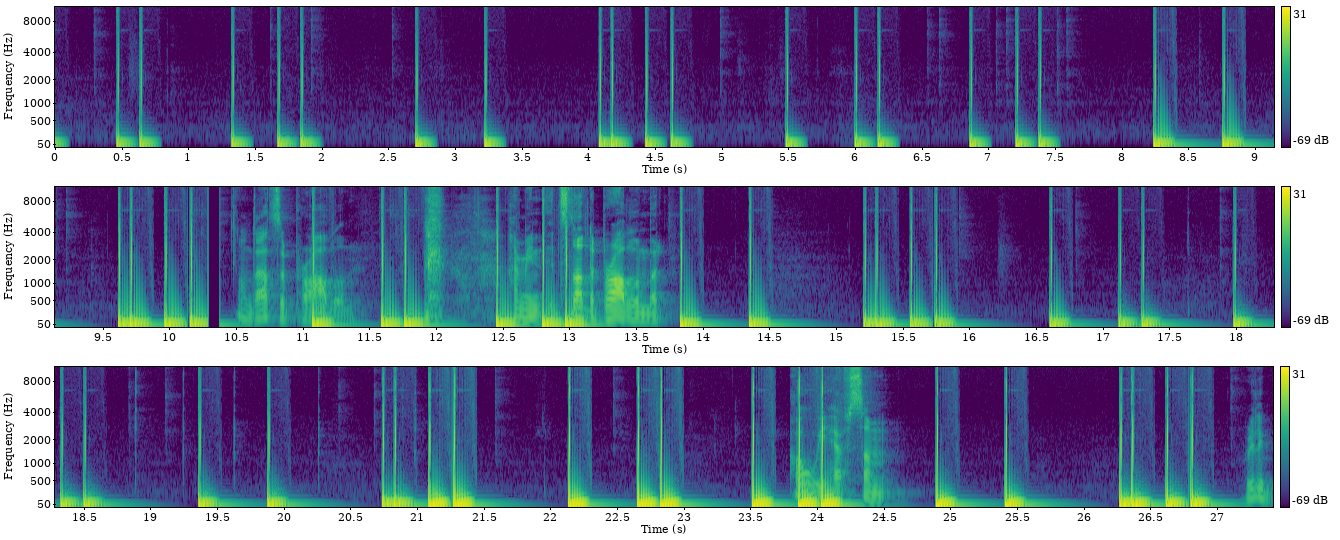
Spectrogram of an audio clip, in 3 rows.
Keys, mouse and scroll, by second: 0.5 click, 2.1-2.6 drag, 3.0-5.7 drag, 7.1 click, 7.6 click, 8.0 click, 9.7-11.0 drag, 12.0 click, 13.9 click, 14.9-16.6 drag, 17.3-18.5 drag, 19.3 click, 20.9-22.3 drag, 22.6 click, 24.6-27.4 drag.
